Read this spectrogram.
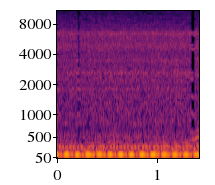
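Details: Ford Mustang GT (99-04) idling after swapping the stock 105 amp alternator for a new SR Performance 130 amp unit; steady, even idle pulse, smooth low rumble, no knocks or misses, no battery light; normal idle.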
